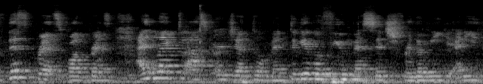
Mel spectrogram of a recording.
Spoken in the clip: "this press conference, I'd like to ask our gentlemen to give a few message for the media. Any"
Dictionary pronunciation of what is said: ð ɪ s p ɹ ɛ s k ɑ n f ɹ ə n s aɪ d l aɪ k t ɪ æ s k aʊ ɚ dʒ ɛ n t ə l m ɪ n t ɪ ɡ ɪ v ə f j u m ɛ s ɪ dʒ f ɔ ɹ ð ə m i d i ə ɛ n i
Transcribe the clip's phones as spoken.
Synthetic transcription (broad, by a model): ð ɪ s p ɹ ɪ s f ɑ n p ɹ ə n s aɪ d l aɪ k t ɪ æ s k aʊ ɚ dʒ ɛ n t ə l m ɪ n t ɪ ɡ ɪ v ə f j u m ɛ s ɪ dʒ f ɔ ɹ ð ə m i d i ə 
